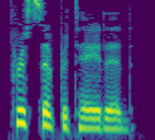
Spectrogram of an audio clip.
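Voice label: "precipitated", British English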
